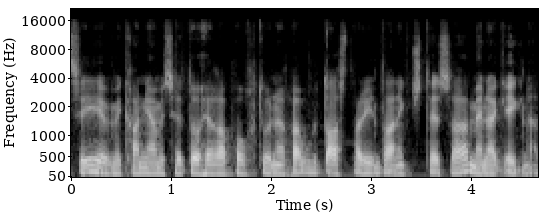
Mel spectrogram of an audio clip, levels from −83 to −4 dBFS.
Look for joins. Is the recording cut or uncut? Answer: uncut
